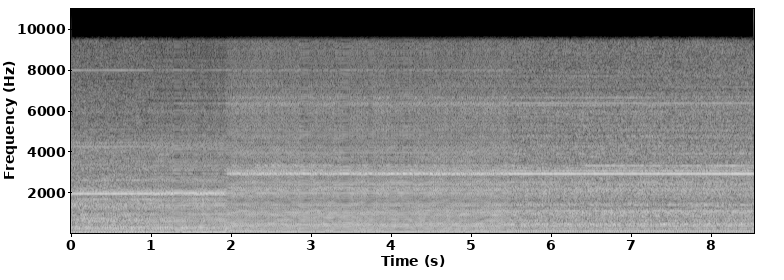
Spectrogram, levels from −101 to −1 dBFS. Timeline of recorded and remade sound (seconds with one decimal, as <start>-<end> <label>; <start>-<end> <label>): 0.0-1.0 recorded; 1.0-5.5 remade; 5.5-8.5 recorded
